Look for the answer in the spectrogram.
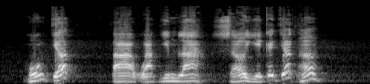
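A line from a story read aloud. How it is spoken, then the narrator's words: Loud angry shout. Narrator (Vietnamese): Trần Lâm quát lớn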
